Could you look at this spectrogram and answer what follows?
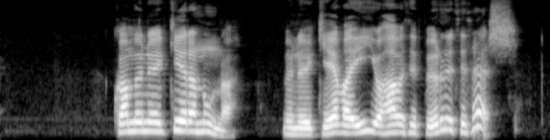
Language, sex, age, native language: Icelandic, male, 18-19, Icelandic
